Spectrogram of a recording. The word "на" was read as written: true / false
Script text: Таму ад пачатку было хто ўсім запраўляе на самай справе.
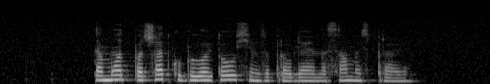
true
